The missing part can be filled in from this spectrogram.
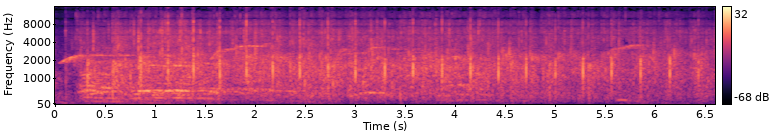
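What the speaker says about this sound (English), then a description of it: "I want to give a round of applause to Miss Emily" An audience applauds in a room, with distinct individual claps standing out over a steady bed of clapping, while people also call out and talk over it at moderate loudness.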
